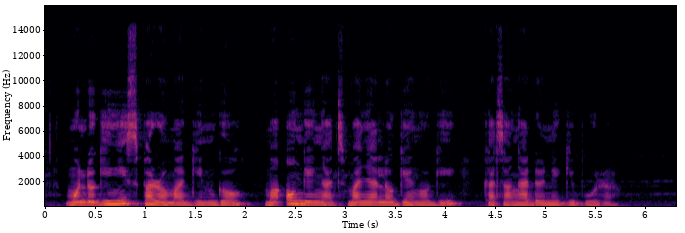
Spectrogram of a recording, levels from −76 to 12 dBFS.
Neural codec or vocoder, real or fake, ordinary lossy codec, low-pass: none; real; none; 14.4 kHz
